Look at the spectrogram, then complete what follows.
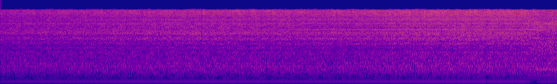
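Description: Electric orbital sander running steadily at full speed: a motor hum under a broad rush of air, slowly growing a little louder, with a higher steady tone joining near the end. Its sound is being checked after a drop test, since unusual changes in tone and pitch would point to damage or an operational problem in the tool.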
